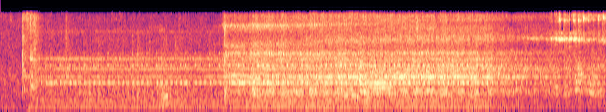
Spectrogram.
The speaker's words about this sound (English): Okay, so it's drilling a hole right through the center of that thing. It's a little stinky.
